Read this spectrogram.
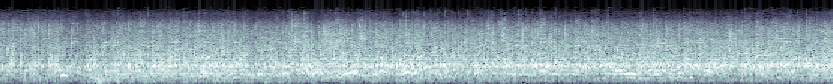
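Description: Many hooves clatter on pavement as a herd of horses trots past.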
